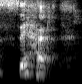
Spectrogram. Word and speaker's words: Cejar: O passeio da tarde deste mesmo dia foi Laguna Serrar. Serrar se escreve C-E-J-A-R.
